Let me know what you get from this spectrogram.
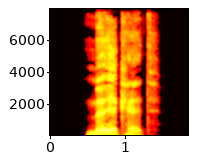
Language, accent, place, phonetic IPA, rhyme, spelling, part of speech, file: German, Germany, Berlin, [ˈmœlkət], -œlkət, mölket, verb, De-mölket.ogg
- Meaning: second-person plural subjunctive II of melken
